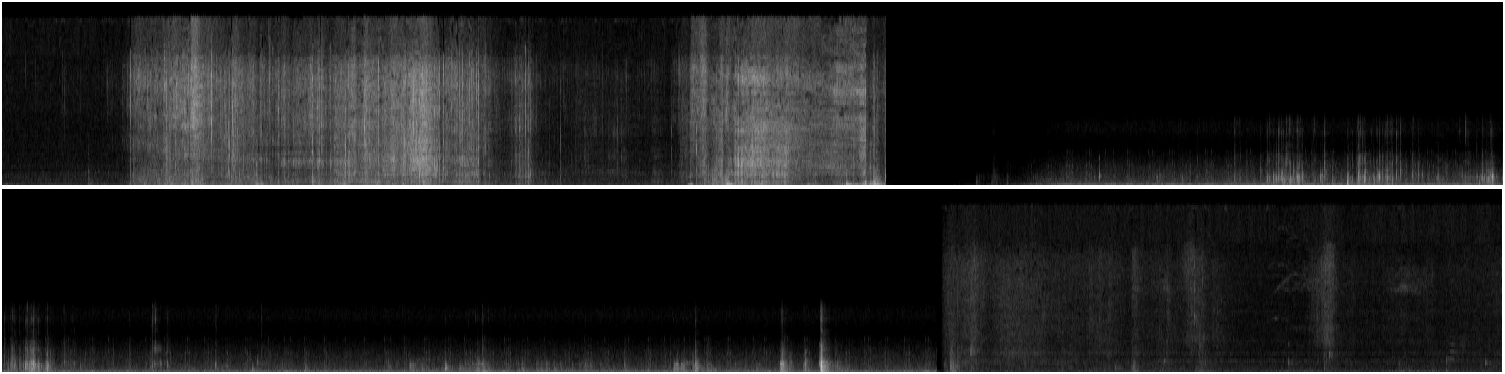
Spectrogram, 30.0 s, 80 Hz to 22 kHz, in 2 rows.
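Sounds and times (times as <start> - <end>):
hands rustling and crunching: 1.2 - 8.4
low steady hum: 10.2 - 30.0.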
